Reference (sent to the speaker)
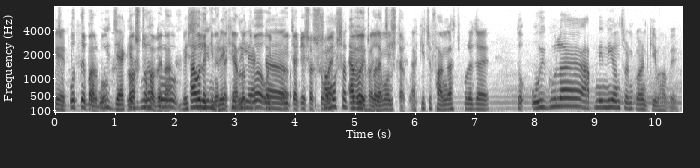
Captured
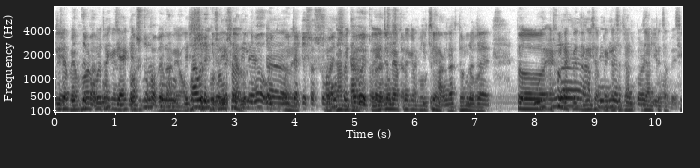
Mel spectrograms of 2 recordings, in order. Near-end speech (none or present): present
